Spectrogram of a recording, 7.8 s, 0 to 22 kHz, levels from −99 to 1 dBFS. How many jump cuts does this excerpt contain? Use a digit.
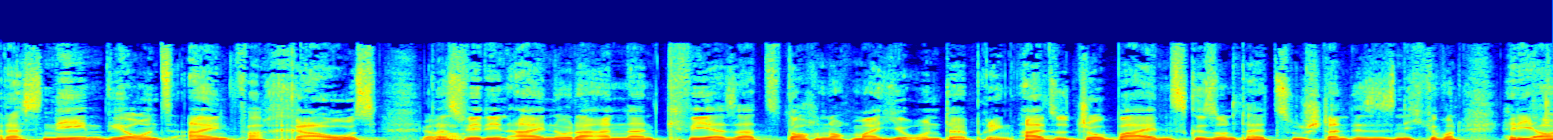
0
